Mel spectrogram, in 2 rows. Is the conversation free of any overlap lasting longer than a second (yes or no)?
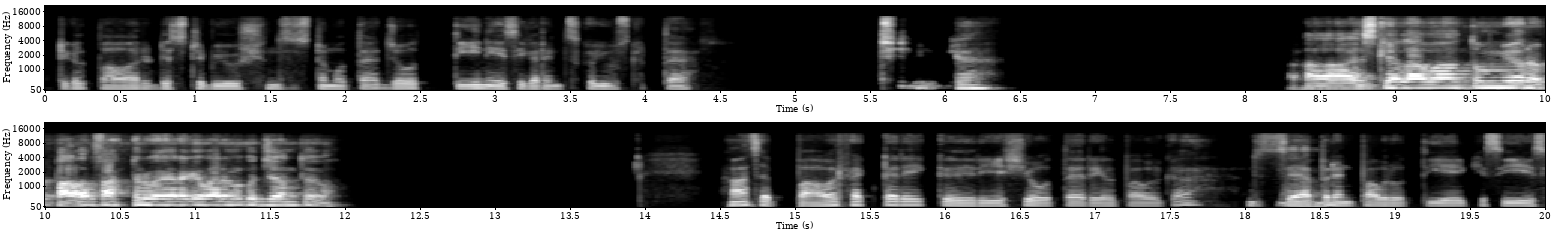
yes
